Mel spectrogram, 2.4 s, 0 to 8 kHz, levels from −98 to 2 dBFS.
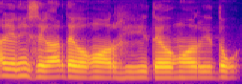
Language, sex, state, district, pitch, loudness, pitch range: Chakma, female, Tripura, Unakoti, 165 Hz, -13 LUFS, 165-175 Hz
